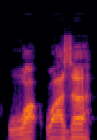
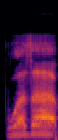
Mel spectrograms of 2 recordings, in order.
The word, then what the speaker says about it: Wazuh: security stuff, specifically using Wazuh, which it's really tempting not to go Wazuh like the obnoxious commercials. So I'm going to try not to do that. I think it's just pronounced Wazuh, and talk about using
